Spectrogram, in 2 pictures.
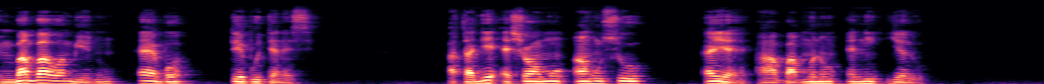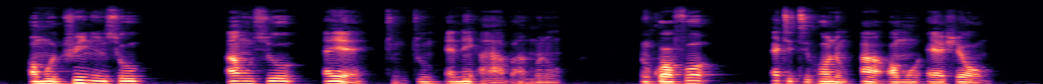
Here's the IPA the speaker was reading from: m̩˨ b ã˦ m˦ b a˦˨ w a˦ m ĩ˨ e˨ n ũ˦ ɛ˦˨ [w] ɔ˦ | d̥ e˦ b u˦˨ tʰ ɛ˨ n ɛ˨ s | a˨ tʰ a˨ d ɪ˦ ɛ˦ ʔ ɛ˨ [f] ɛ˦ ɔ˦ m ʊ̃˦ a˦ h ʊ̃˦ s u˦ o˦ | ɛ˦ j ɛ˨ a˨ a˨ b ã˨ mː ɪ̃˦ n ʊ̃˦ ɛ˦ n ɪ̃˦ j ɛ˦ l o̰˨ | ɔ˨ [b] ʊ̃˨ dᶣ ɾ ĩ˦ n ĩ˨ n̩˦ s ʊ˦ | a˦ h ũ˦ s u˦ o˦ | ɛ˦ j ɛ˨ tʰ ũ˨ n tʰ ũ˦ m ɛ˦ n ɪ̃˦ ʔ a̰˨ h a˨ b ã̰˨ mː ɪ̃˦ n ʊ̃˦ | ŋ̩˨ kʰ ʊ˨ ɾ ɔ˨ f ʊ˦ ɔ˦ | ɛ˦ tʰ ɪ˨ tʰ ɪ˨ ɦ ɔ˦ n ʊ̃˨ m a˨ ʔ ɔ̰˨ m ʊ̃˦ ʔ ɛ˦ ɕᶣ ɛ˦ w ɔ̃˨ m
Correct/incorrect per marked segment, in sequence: incorrect, incorrect, incorrect

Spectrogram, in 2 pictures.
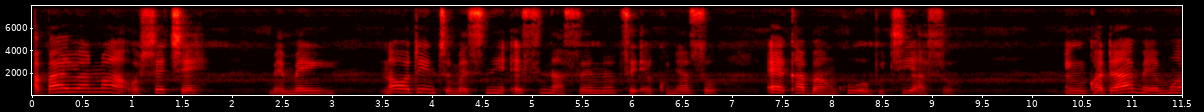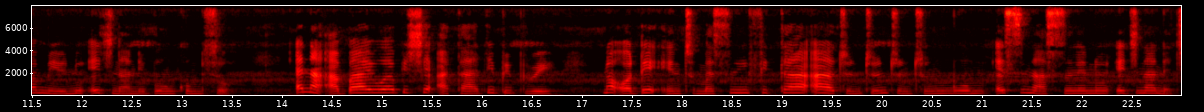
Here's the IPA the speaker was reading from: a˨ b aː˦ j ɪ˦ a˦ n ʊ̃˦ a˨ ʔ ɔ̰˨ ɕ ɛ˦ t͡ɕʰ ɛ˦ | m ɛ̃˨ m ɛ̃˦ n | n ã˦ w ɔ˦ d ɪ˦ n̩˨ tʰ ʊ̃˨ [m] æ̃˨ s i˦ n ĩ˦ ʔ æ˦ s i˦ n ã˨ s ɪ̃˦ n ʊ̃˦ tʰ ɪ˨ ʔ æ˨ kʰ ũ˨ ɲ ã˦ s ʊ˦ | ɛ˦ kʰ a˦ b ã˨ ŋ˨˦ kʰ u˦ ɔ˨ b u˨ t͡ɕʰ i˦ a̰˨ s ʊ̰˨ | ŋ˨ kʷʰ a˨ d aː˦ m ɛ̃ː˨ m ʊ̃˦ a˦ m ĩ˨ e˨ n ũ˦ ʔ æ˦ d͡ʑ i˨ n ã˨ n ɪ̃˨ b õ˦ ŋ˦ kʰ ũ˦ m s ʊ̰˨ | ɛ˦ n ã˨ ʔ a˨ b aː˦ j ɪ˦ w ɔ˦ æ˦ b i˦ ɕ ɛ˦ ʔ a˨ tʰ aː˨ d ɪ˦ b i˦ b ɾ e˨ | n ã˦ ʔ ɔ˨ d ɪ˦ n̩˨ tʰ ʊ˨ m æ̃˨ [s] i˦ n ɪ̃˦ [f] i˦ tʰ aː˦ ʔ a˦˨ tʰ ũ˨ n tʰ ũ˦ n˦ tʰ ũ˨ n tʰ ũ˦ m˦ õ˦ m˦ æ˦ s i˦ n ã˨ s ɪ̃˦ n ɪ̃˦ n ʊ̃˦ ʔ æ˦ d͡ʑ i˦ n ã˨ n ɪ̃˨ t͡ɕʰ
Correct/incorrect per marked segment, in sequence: correct, correct, correct

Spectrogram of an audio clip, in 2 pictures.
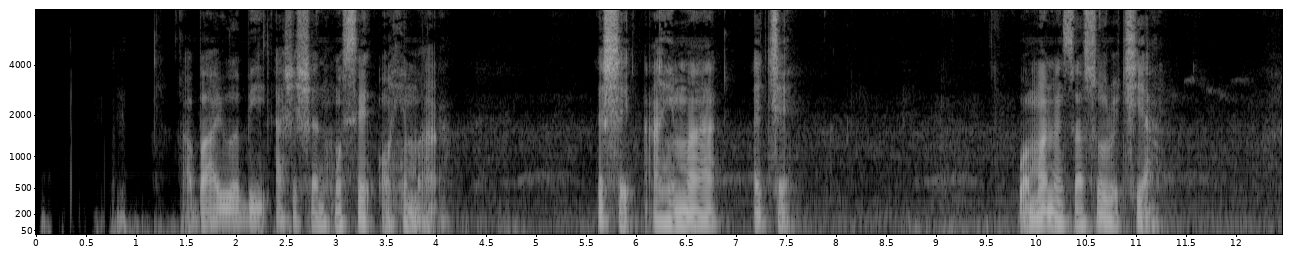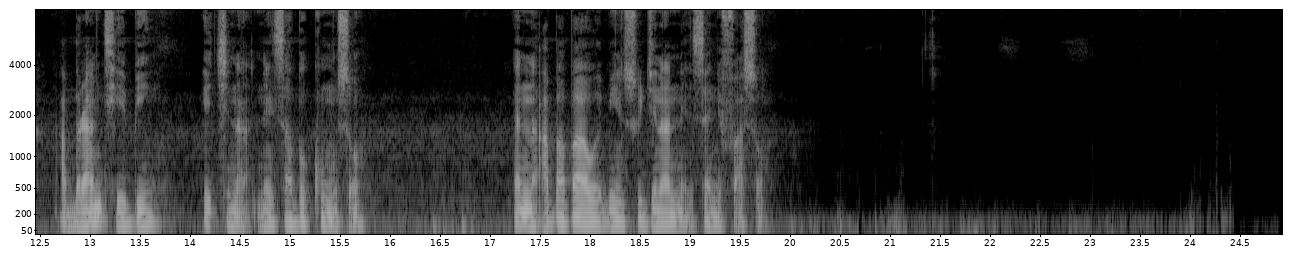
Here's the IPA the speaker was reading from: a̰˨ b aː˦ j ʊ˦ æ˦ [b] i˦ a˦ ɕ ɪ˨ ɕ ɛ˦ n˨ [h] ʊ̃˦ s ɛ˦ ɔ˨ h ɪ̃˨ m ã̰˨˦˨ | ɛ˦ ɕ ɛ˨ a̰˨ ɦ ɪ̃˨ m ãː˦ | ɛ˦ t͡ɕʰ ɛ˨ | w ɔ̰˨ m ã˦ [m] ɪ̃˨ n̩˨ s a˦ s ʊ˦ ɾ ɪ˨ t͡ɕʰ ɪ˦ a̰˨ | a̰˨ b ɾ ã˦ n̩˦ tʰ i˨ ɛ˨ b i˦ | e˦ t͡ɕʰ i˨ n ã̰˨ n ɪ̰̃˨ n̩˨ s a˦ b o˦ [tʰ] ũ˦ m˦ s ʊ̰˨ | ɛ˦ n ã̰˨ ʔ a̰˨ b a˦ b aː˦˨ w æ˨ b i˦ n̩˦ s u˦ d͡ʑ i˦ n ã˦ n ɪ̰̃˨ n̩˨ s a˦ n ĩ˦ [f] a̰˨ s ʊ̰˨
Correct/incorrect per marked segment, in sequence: correct, correct, incorrect, incorrect, correct

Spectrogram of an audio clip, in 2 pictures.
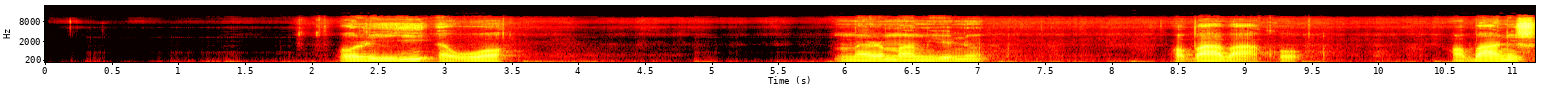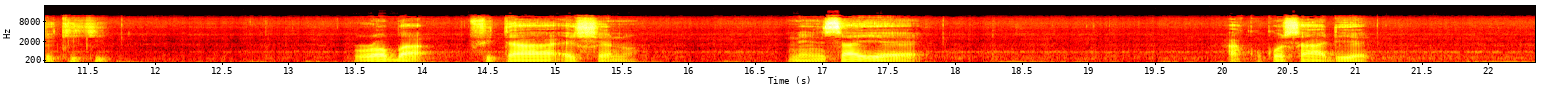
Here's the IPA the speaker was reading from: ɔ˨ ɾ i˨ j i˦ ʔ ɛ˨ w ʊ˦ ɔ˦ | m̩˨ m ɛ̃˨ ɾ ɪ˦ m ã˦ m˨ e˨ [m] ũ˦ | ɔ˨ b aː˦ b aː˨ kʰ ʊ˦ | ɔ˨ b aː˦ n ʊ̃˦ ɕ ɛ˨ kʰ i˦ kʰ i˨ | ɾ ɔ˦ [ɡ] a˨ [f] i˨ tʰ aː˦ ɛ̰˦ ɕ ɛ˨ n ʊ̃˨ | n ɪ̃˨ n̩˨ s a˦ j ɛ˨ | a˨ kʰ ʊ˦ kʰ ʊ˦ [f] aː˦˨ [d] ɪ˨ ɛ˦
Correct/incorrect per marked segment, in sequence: incorrect, incorrect, correct, incorrect, correct

